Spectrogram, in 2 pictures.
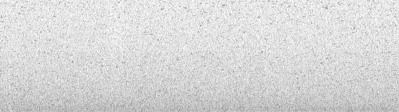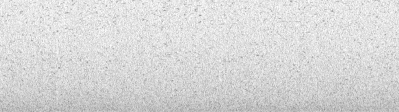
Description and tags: My headset was plugged in into internal audio device, capture level sets to maximum and used command:
Yes, guys, it's Linux!
So pretty noise generated by very cheap device!
noise, internal-audio-device, computer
